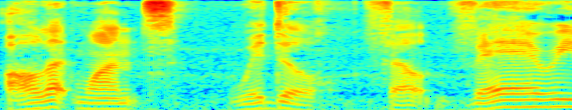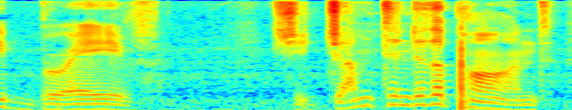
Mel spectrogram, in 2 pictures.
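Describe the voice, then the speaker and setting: A man reading a picture book aloud to children in a slow, clear, expressive storytelling manner. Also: fairly low pitch, slight background noise.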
